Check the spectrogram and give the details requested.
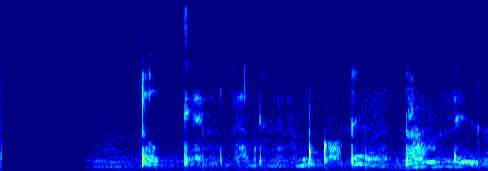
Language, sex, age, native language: Icelandic, female, 11, Icelandic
